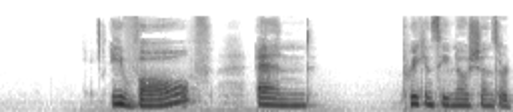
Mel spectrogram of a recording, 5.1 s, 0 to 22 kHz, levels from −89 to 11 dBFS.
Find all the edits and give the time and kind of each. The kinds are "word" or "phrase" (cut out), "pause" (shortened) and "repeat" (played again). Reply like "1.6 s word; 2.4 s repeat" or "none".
4.0 s phrase

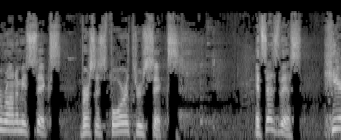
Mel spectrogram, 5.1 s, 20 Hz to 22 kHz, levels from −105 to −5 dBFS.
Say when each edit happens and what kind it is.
1.1 s pause

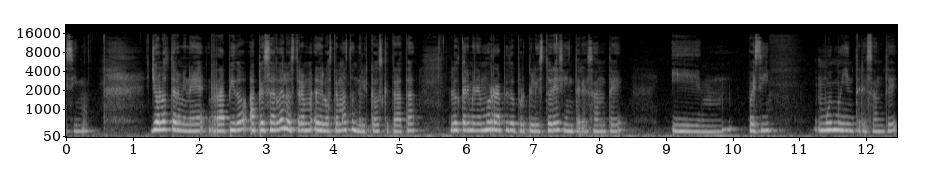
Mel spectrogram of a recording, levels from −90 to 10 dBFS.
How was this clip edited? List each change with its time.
none

